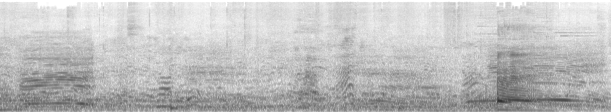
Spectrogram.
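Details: At Ambari cattle market, Parbatipur upazila, Dinajpur, Bangladesh, Sahiwal cattle and calves are being sold; a short low moo opens, crowd chatter and voices follow, then a second louder moo near the end.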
